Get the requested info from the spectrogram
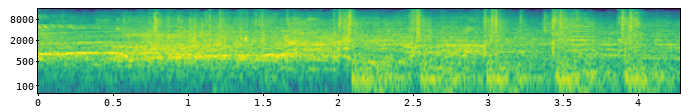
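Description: Basketball crowd cheering and chanting in a gymnasium, growing fuller about halfway through, with a few sharp knocks in the second half.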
